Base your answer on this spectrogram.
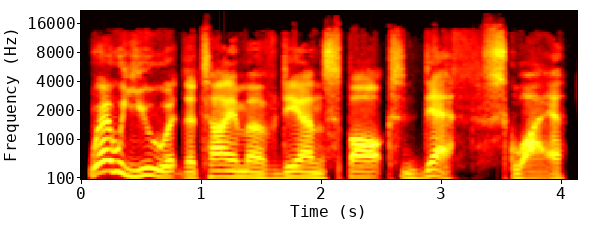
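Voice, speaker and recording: A man's voice: medium pitch, very animated, slow, darkish tone, no echo, clean studio sound, voice pushed up. A man voicing a dogged, blunt police inspector in an audiobook, ruthless and insistent, as if always interrogating. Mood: demanding. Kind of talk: audiobook character acting.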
